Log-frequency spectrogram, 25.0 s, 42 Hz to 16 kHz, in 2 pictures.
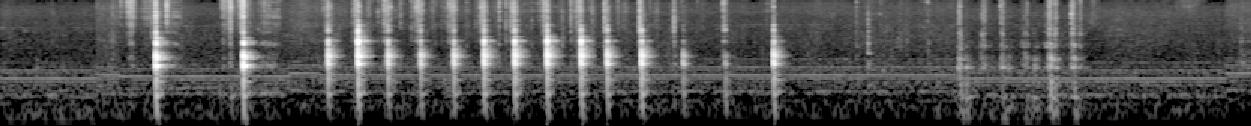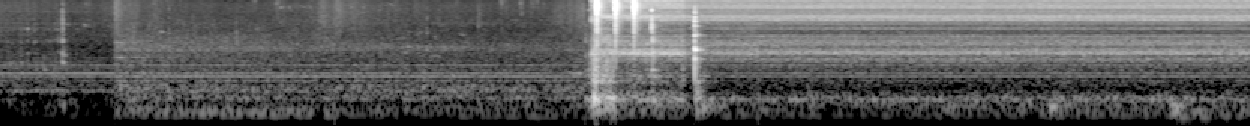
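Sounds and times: knife chopping on cutting board: 1.5 - 6.6.

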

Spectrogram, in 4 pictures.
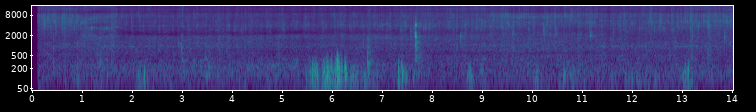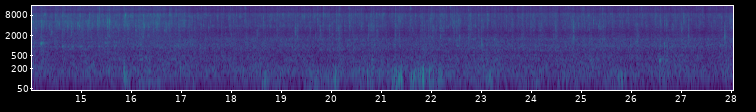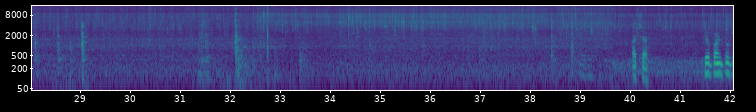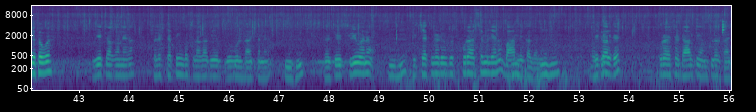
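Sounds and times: steady hissing: 0.4 - 2.2.

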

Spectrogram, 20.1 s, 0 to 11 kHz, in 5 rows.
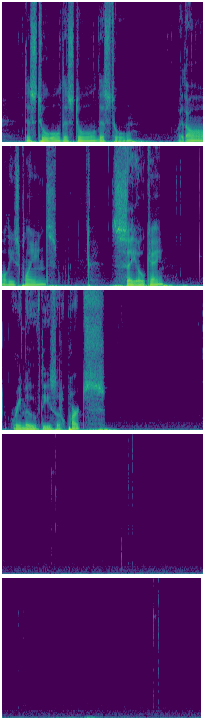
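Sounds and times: faint computer mouse clicks: 10.3 - 10.6, 11.9 - 12.3, 13.0 - 13.3, 14.4 - 14.8, 16.4 - 16.6, 19.1 - 19.4.

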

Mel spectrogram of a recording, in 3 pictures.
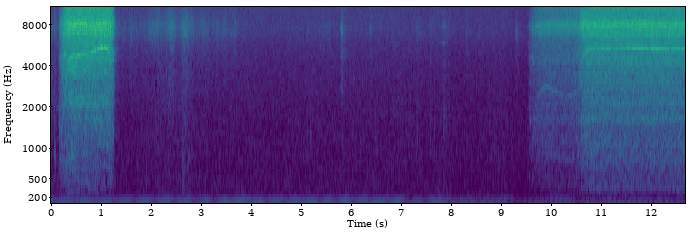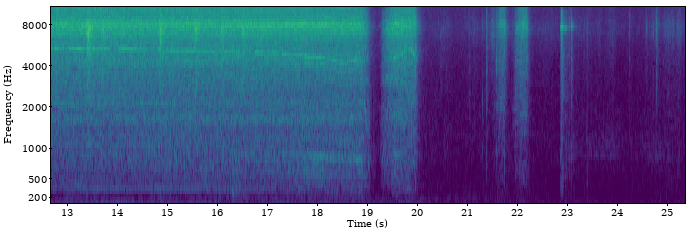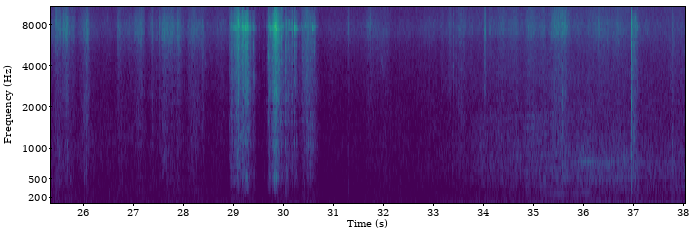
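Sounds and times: cordless drill whine: 0.0 - 1.4, 9.6 - 20.1.

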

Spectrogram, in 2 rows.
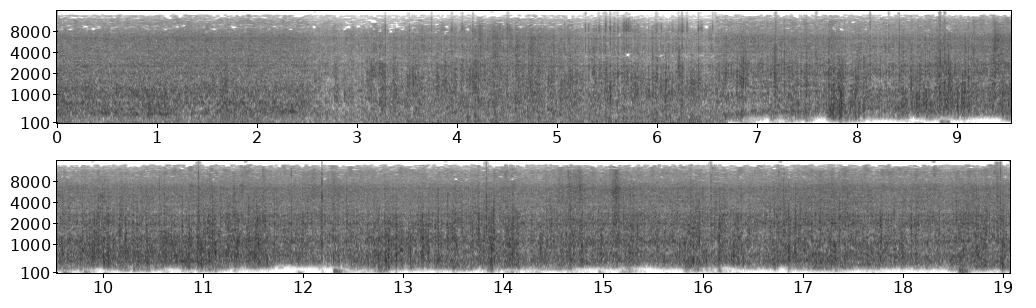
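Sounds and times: deep rumble: 0.0 - 15.2
train wind and wheel noise: 0.0 - 19.0.

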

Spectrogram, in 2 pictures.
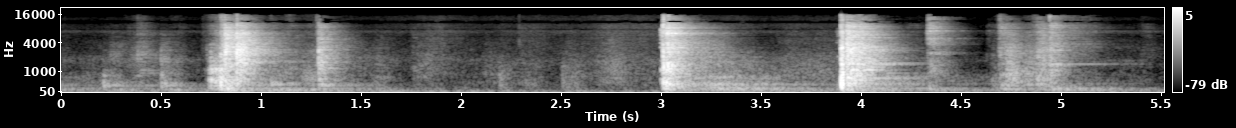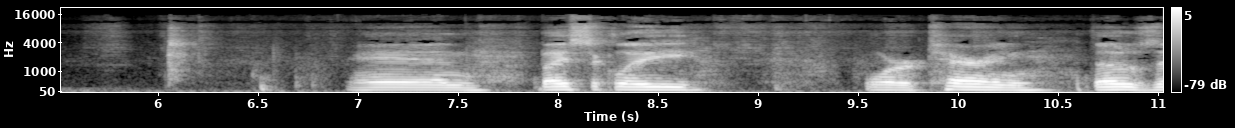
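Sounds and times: sharp metal bangs and clatter: 3.0 - 5.3.

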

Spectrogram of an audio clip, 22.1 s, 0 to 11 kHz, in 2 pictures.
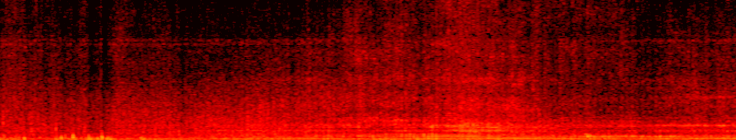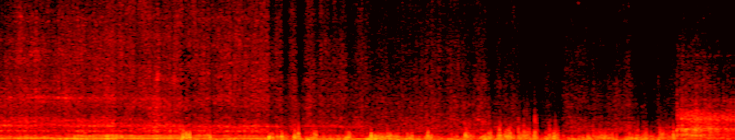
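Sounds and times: engine humming: 21.2 - 22.0.

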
